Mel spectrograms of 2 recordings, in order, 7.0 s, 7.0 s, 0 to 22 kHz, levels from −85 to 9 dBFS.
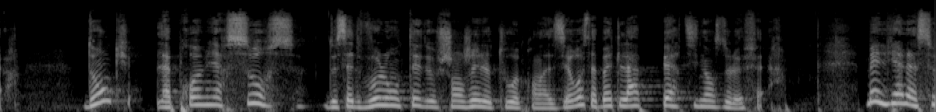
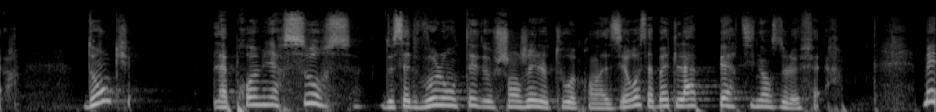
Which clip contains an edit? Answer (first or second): first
